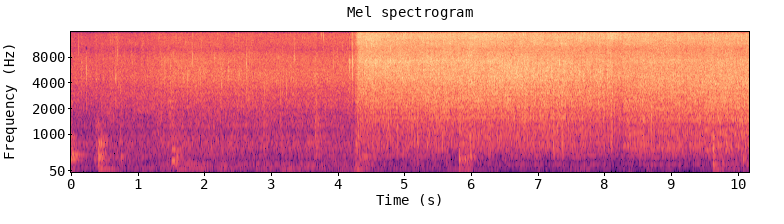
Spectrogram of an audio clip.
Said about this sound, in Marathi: आता ह्याच्यात टाकूया मेथी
